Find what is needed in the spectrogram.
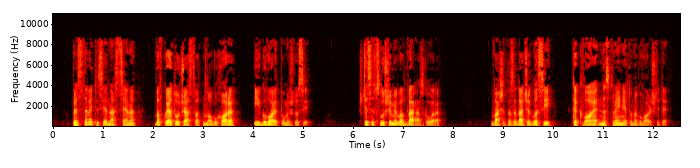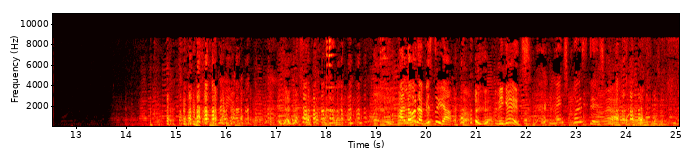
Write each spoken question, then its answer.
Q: Вашата задача гласи какво е настроението на говорещите.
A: Тук е весело, нали?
